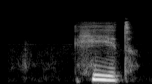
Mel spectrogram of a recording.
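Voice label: "het", Hungarian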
